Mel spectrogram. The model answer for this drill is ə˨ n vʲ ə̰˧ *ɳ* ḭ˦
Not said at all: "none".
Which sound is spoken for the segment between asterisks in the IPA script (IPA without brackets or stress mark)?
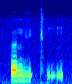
ʈʰ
